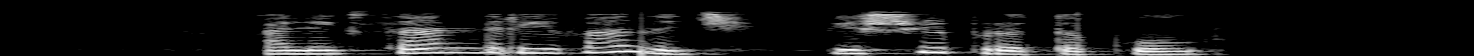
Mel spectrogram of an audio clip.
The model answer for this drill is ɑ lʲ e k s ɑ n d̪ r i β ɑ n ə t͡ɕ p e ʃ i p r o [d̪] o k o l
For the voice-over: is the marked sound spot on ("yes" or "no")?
no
